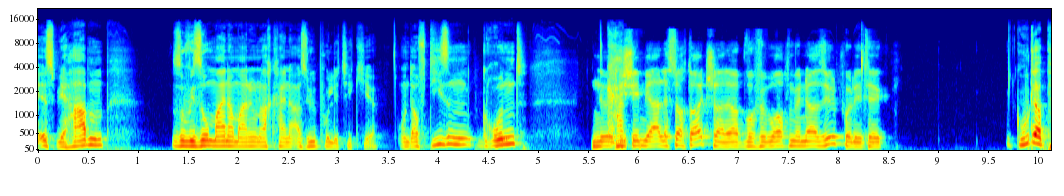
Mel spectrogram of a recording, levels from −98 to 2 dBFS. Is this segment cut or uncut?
uncut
